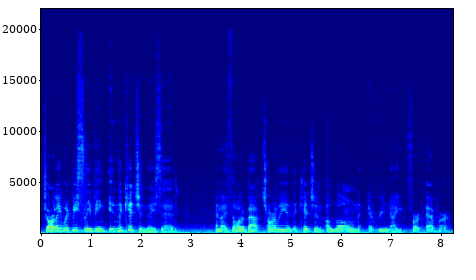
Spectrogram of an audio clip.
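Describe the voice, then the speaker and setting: Reading a picture book to children, this woman uses a medium-pitched, gentle, expressive voice, pausing to remark on the illustrations like a library storyteller. Background noise can be heard.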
